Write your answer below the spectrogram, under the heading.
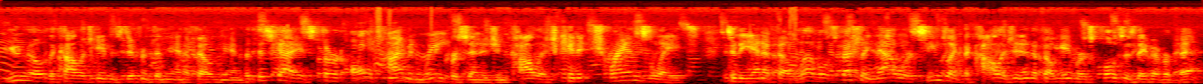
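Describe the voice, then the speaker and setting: A man delivers live sports commentary in a somewhat high-pitched voice. His delivery is emphatic yet conversational, as a TV reporter on breaking news. Clear control-room chatter runs behind him. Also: fast talker, few pauses, low-quality recording.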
